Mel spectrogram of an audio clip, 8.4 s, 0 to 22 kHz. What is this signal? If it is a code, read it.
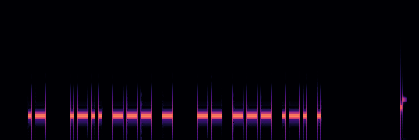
Morse code, heard as a keyed tone, about 17 wpm, 700 Hz. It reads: A LOT MORE
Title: Sets of 3 Words 17wpm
